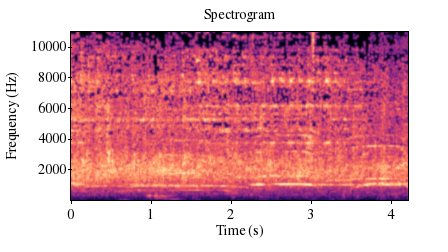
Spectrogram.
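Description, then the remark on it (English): Sustained audience applause, a dense, steady wash of clapping from a large crowd that holds at an even level throughout without letting up, for the final group of contestants, numbers 51 through 60, on stage at a final audition. “And keep that applause going for the final group of contestants, 51 through 60.”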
